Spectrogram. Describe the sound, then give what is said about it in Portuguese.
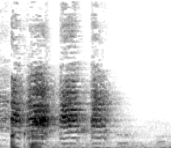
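Harsh, screechy bird calls, like parakeet squawks, in three quick raspy bursts, fairly loud, fading into a faint low background rumble. “Não sei se é uma maritaca ou o que que é.”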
